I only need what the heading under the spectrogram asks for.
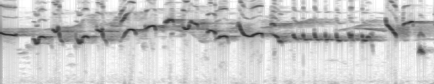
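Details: Kacer song meant to stimulate captive oriental magpie-robins: continuous fast, varied whistling with slurred up-and-down notes, trills and sharp high chips throughout, no pauses.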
